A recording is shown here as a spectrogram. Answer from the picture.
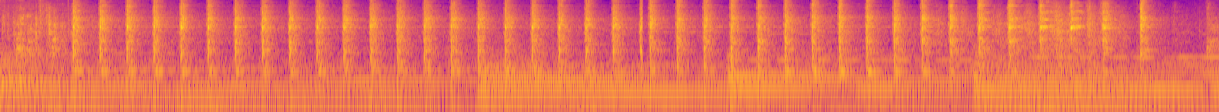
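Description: Excavator-mounted hydraulic breaker hammering concrete block, a rapid, even chatter of about ten blows a second as it breaks up the old retaining wall. Background music with steady chords plays under it.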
